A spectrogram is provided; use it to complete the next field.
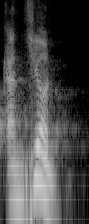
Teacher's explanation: cuya sílaba tónica es la última sílaba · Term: palabras agudas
